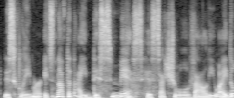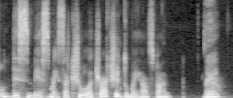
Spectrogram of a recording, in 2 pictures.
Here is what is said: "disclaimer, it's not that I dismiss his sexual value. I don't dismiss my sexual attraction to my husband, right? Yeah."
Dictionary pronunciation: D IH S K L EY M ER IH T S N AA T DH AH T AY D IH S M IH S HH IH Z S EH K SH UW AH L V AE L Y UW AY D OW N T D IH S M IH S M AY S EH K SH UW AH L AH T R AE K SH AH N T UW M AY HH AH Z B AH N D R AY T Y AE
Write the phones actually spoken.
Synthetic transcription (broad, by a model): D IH S K L EY M ER IH T S N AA T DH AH T AY D IH S M IH S HH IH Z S EH K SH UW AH L V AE L Y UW AY D OW N T D IH S M IH S M AY S EH K SH UW AH L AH T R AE K SH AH N T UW M AY HH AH S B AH N D R AY T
